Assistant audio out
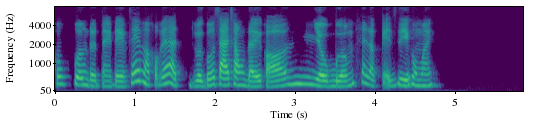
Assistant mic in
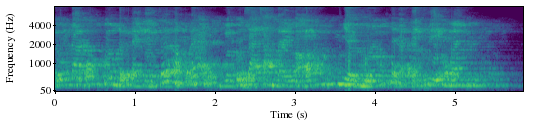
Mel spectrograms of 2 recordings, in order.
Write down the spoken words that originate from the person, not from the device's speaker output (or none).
none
